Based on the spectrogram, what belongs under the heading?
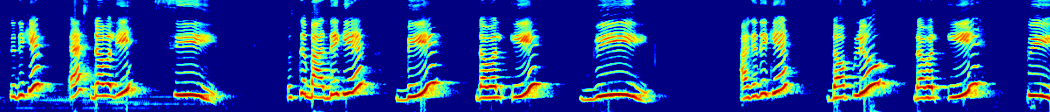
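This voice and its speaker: A high-voiced woman teaches English reading at an unhurried pace. She spells each word letter by letter and then reads it whole, with patient repetition. Her delivery is slow and steady, like a beginner's lesson.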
